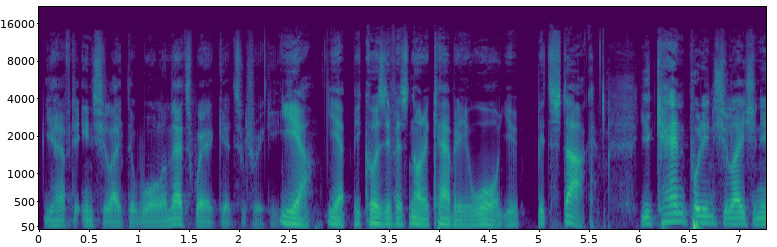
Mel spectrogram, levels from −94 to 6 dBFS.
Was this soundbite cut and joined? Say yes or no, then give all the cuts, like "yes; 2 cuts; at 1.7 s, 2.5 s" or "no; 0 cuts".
yes; 2 cuts; at 2.0 s, 2.8 s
